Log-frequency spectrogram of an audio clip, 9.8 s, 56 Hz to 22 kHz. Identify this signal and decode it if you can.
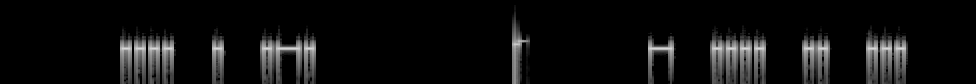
Morse code, heard as a keyed tone, about 17 wpm, spaced as for 12 wpm, 700 Hz. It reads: HER THIS
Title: 2x Character Spacing - Top 100 Words - 17wpm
